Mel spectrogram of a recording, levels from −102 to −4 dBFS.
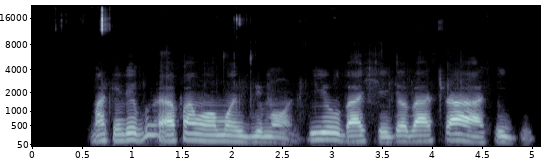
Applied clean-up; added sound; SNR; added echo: neural mask model Resemble Enhance denoiser.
